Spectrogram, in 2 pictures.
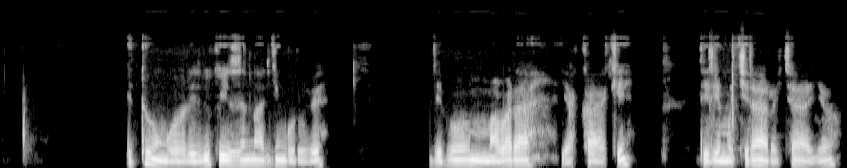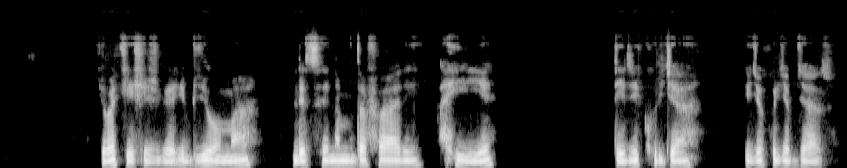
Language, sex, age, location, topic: Kinyarwanda, male, 18-24, Nyagatare, agriculture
